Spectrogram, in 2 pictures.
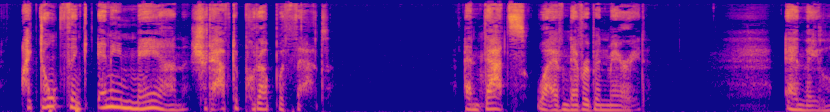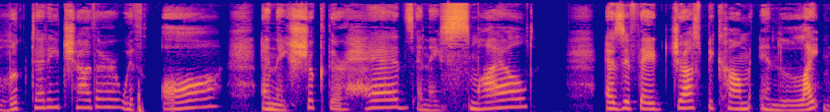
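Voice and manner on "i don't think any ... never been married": conspiratorial, confiding, secret-telling tone. Retelling sharing a secret with a gathered group, retelling own hushed voice. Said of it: "I got real hushed in my voice".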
